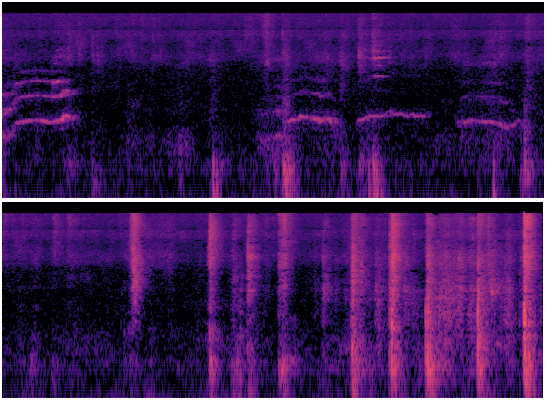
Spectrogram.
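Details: Cats of a family resting in a warehouse: about four short, clear meows in the first five seconds, each a slightly arched tonal cry, followed by a run of sharp tapping and clattering knocks.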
